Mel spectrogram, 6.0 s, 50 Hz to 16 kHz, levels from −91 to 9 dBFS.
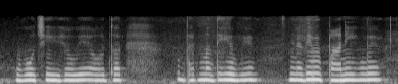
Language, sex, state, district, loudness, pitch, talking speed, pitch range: Hindi, female, Uttar Pradesh, Ghazipur, -12 LUFS, 245 Hz, 110 wpm, 235-250 Hz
